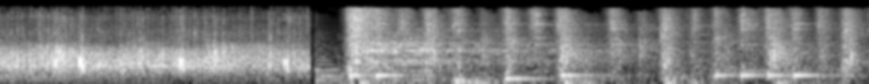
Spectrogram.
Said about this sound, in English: Come on, somebody, give a big clap offering to Jesus and praise him.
